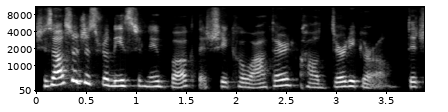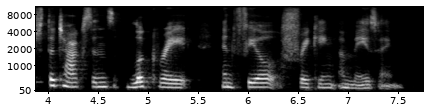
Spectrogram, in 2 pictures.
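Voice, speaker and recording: Speaking at a moderate pace with hardly any pauses, a woman has a normal speaking voice, a fairly low pitch and lively intonation against a quiet background. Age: 50s. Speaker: podcast host and health coach. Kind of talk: scripted intro; interview podcast.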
